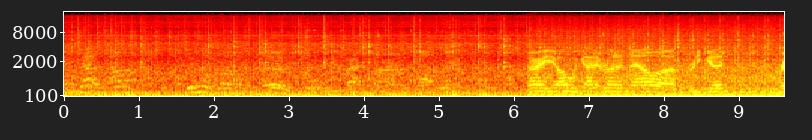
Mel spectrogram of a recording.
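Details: 1949 Farmall Cub with all-original engine and magneto, rerun after carbon and oil were cleaned from the head and the radiator refilled, to clear smoke. Steady, even low chug with no knocks or misses: running normally.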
